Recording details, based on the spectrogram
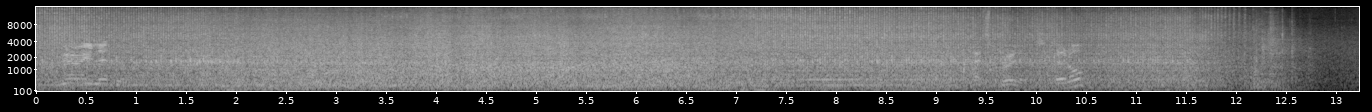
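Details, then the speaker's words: Half-million-km Toyota Land Cruiser engine catches almost instantly on the key and settles into a steady, even idle with no misses or knocks; oil-cap check shows no crankcase blow-by, sounds healthy. "the start-up is always important to listen how quickly. These start on the touch of the key."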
